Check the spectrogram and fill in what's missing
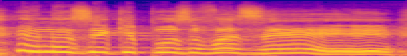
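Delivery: high voice with laughter; mock helplessness. Preacher jokes he cannot help in the storm, laughing mock helplessness. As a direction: laugh through a playful helpless plea. Jokingly acts his helpless reply.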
